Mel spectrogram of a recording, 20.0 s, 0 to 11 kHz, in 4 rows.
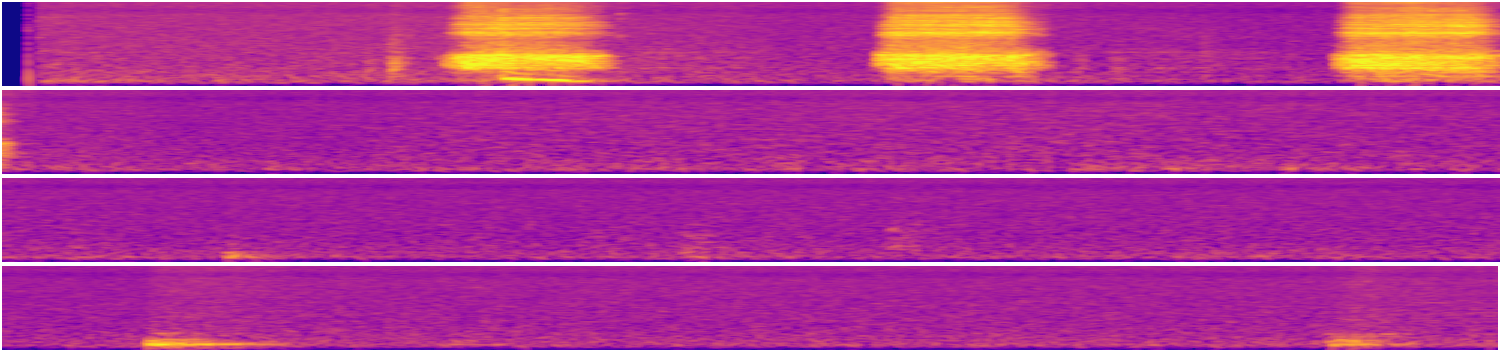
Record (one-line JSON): {"exhalation_length": "20.0 s", "exhalation_amplitude": 32768, "exhalation_signal_mean_std_ratio": 0.27, "survey_phase": "alpha (2021-03-01 to 2021-08-12)", "age": "65+", "gender": "Female", "wearing_mask": "No", "symptom_none": true, "smoker_status": "Ex-smoker", "respiratory_condition_asthma": false, "respiratory_condition_other": false, "recruitment_source": "REACT", "submission_delay": "4 days", "covid_test_result": "Negative", "covid_test_method": "RT-qPCR"}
